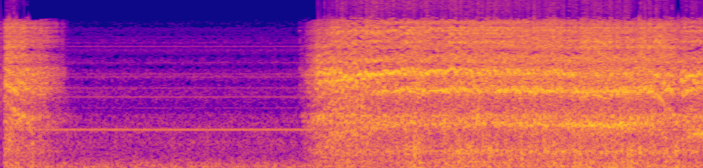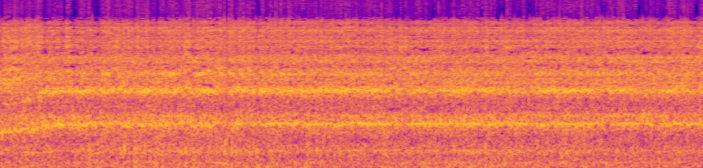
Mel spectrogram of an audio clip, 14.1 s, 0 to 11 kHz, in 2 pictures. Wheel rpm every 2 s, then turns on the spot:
90, 20, 200, 200, 230, 230, 230.
none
